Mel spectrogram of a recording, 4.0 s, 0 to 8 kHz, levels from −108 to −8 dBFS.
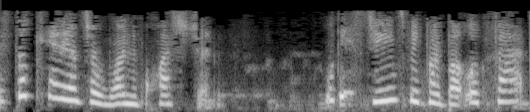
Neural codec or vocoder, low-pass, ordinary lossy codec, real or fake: codec, 16 kHz, 2 kbps, FreqCodec, smaller model; 7.2 kHz; MP3, 24 kbps; fake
